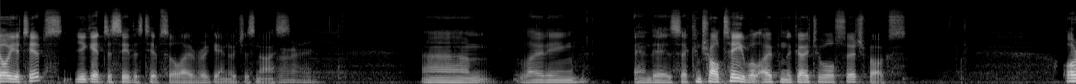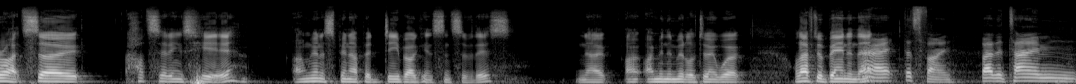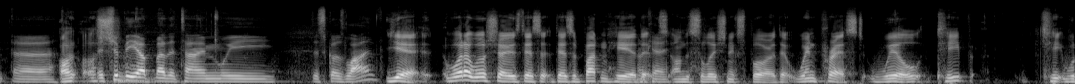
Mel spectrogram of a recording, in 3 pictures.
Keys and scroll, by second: 22.0 alt+Tab, 22.8 alt+Tab, 31.4 alt+Tab.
